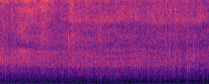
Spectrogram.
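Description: A tri-tip sears on a Pit Barrel Cooker just after being flipped, a dense, steady hiss of fat sizzling close by with faint crackles throughout and no voices.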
